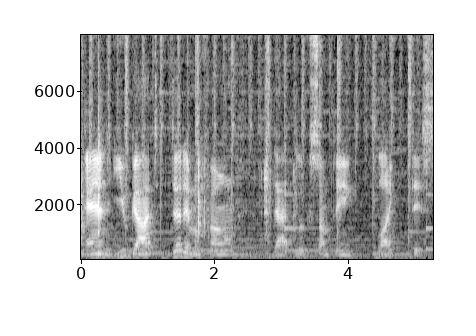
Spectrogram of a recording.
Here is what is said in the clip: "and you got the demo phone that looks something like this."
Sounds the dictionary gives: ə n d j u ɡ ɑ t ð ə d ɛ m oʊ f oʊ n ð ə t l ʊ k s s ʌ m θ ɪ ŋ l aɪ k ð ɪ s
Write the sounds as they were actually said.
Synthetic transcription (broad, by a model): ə n j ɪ ɡ ɑ t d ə d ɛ m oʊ f oʊ n ð ə t l ʊ k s s ʌ m θ ɪ ŋ l aɪ k ð ɪ s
